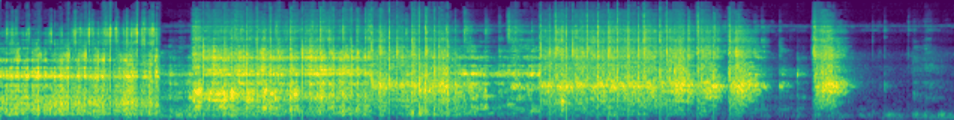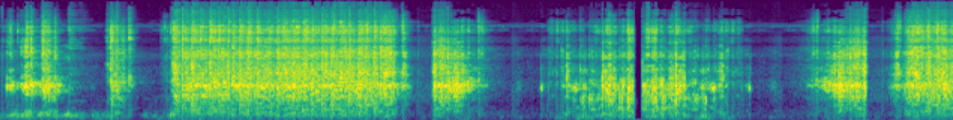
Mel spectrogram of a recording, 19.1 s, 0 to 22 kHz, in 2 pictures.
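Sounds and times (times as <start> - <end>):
marbles rolling down wooden track: 0.0 - 8.4, 9.6 - 14.4, 17.7 - 19.0.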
